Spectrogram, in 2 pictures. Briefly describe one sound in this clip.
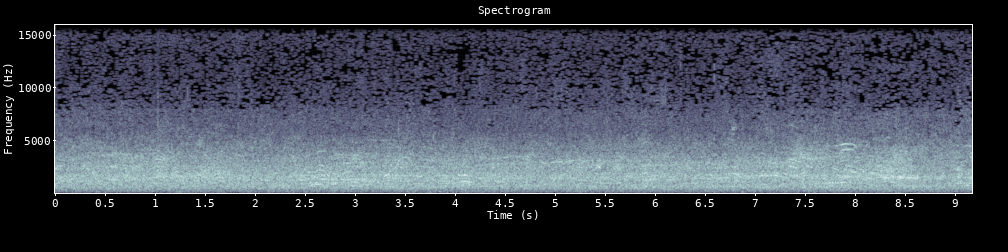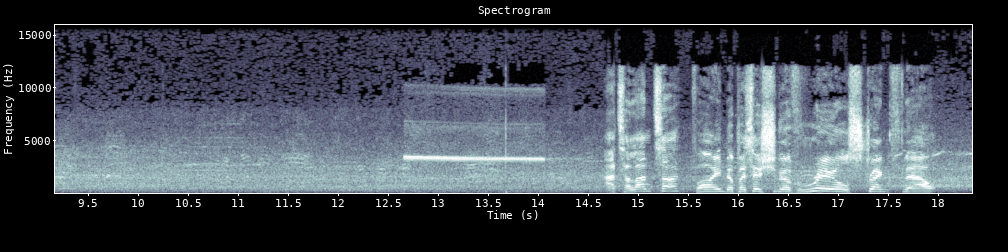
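A large stadium crowd roars steadily in the distance.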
